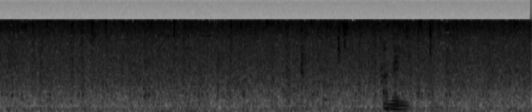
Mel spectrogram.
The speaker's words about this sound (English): Now this rain is really nice.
